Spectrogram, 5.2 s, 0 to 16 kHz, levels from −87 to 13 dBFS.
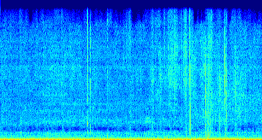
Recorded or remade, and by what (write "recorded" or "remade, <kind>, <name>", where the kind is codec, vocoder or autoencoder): remade, autoencoder, DAC-VAE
